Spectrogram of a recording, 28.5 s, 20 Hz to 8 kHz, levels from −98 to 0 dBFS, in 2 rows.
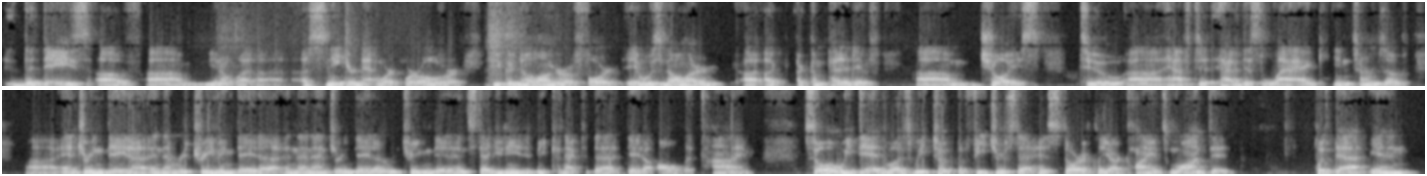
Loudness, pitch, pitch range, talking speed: -19 LUFS, 115 Hz, 100-125 Hz, 165 wpm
